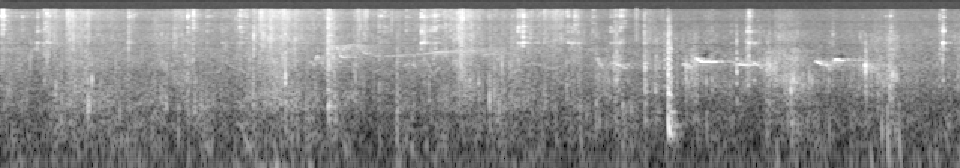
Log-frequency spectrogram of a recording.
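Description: Faint footsteps of a hiker walking on a dirt forest trail: soft, uneven steps and scuffs, with one sharper tap about four and a half seconds in.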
